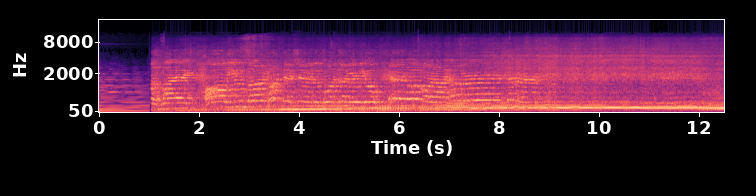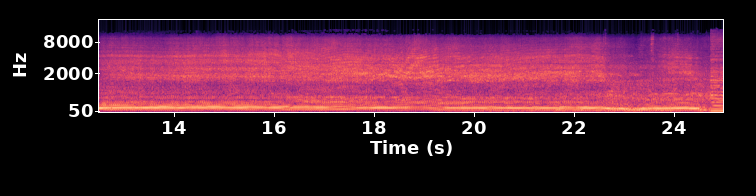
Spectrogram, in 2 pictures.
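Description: A truck engine roars loudly and steadily.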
